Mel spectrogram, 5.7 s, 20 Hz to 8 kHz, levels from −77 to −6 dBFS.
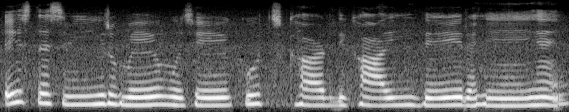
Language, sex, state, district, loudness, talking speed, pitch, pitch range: Hindi, female, Madhya Pradesh, Katni, -12 LUFS, 105 wpm, 210 Hz, 200-230 Hz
